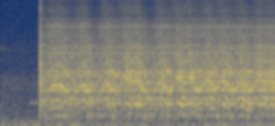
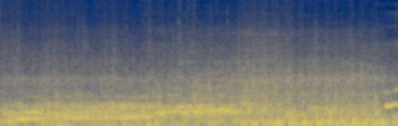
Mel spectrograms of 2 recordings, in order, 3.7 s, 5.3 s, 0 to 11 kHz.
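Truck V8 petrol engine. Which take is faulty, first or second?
first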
